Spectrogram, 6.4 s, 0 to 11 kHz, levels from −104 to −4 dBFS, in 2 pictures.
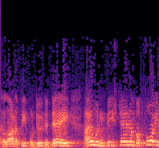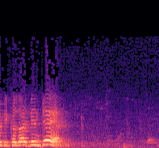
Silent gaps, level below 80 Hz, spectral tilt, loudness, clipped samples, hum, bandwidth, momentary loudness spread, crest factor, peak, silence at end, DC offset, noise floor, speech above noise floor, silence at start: none; -60 dBFS; -9.5 dB/octave; -20 LUFS; under 0.1%; none; 4.6 kHz; 6 LU; 14 dB; -8 dBFS; 0.2 s; under 0.1%; -51 dBFS; 32 dB; 0 s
